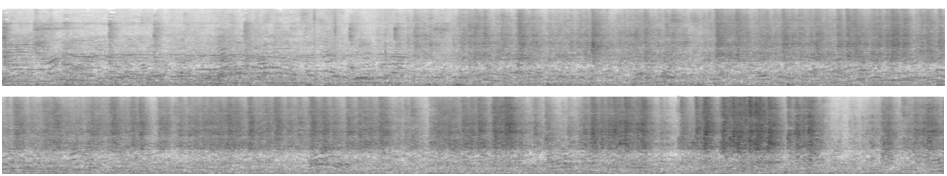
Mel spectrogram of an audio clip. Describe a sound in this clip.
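Voices of many men and women chatter nearby in a busy outdoor street.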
